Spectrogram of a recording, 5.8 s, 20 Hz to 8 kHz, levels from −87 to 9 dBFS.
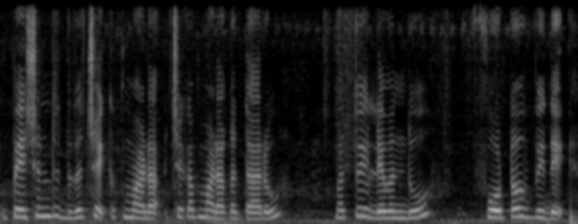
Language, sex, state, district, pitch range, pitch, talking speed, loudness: Kannada, female, Karnataka, Belgaum, 240-280 Hz, 260 Hz, 105 wpm, -31 LUFS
